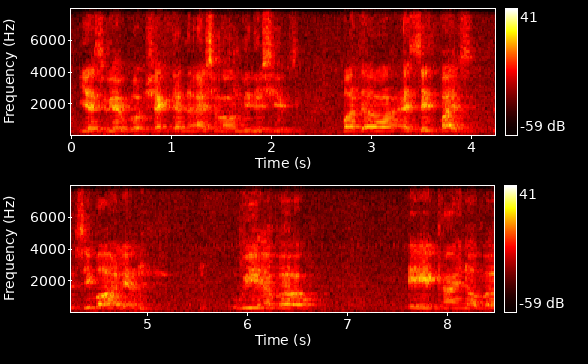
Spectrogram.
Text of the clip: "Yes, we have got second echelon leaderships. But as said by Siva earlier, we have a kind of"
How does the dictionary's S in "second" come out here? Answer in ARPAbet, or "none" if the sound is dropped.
SH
